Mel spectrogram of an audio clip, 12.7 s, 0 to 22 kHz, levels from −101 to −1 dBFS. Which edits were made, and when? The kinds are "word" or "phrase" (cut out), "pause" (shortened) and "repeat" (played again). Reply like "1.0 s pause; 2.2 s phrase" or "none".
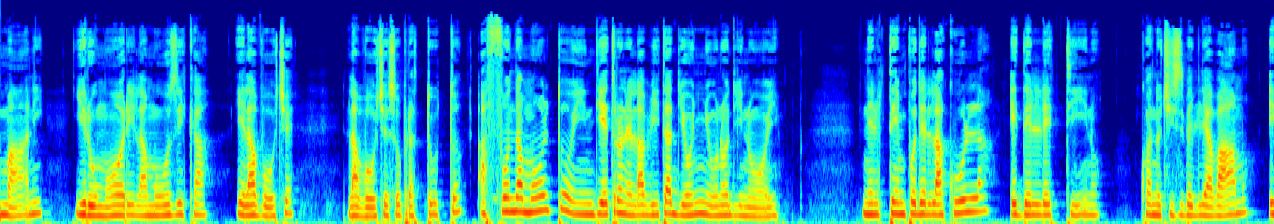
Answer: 4.7 s pause

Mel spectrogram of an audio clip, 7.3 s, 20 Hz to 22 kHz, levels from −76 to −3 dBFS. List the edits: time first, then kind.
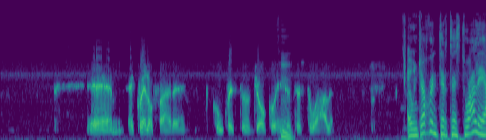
2.3 s phrase; 6.0 s pause

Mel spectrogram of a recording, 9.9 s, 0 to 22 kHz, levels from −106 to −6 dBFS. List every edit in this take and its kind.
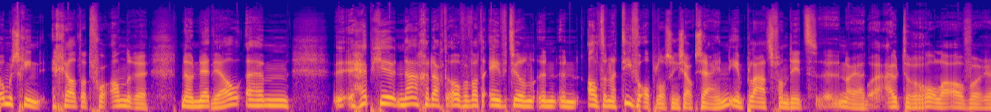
2.1 s word; 5.4 s word; 6.9 s word; 8.7 s word

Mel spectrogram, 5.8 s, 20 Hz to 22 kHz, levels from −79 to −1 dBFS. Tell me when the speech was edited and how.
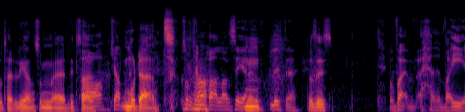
1.0 s word; 1.4 s word; 3.8 s pause; 4.9 s word

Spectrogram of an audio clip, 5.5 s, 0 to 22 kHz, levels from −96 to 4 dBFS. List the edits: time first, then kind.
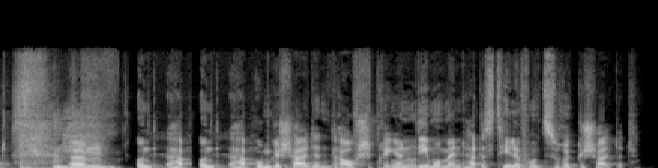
1.6 s repeat; 2.8 s word; 3.5 s word

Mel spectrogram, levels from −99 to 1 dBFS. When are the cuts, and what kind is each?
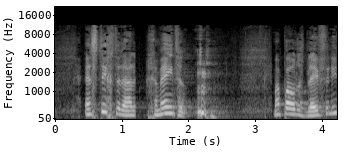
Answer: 1.2 s phrase; 3.2 s pause

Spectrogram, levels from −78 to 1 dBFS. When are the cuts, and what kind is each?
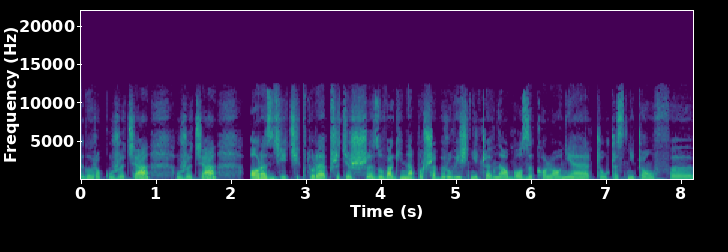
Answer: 1.3 s repeat; 5.5 s word

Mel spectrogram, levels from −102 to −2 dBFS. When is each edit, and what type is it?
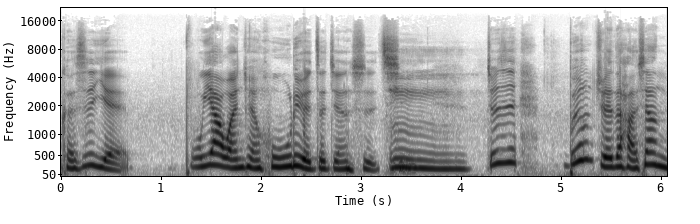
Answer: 4.2 s word

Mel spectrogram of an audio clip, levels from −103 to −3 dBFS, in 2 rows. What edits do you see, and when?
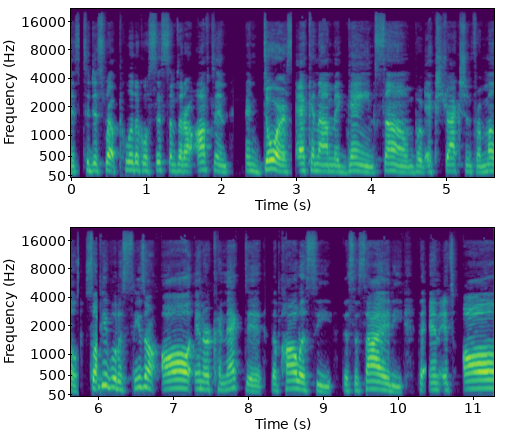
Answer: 3.0 s word; 4.1 s word; 4.7 s word; 6.0 s word; 6.5 s word; 10.4 s word

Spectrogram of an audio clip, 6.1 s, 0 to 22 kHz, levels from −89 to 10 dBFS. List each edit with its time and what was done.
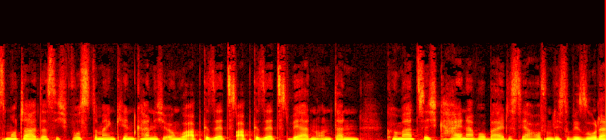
2.4 s repeat

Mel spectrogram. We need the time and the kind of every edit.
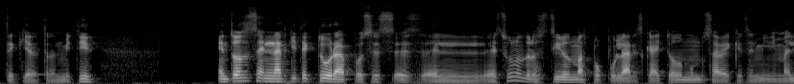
none

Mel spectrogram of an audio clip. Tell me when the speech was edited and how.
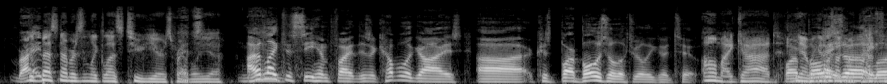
4.7 s pause

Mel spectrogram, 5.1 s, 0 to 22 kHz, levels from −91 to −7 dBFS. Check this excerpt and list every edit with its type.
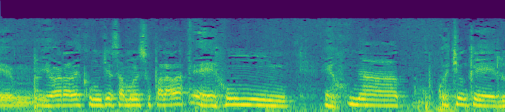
1.9 s word

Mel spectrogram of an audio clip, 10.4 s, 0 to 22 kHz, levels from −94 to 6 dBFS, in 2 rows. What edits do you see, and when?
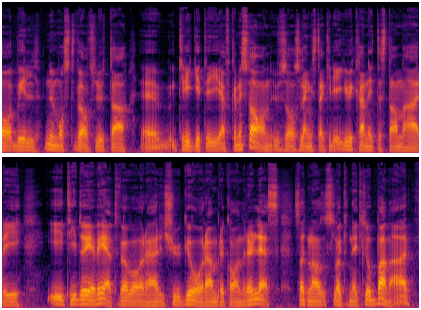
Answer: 1.6 s pause; 9.0 s phrase

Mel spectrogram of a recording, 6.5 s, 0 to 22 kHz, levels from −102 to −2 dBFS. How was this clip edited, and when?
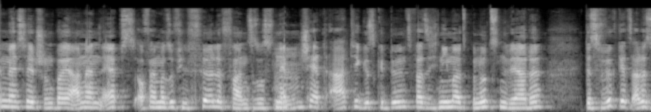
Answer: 2.5 s word

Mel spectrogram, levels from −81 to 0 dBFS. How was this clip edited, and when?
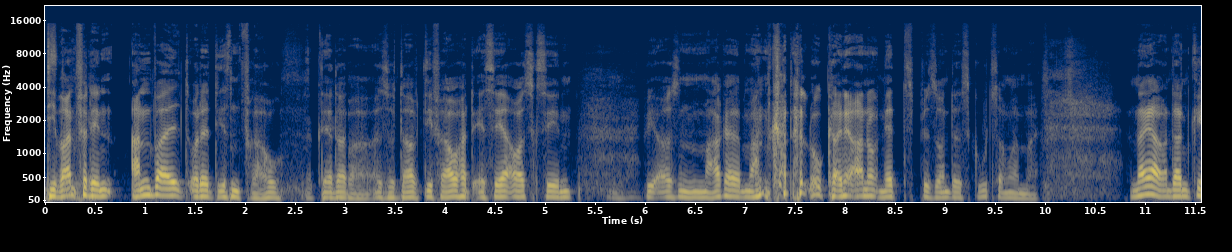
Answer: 3.0 s word; 3.7 s word; 8.3 s word

